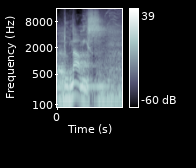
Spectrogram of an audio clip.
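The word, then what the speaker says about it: δύναμις: La palabra poder en el griego es una palabra que se pronuncia dunamis.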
